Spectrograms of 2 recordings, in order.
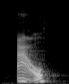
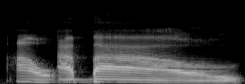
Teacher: it's two sounds, right? It's ah, and then ooh.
